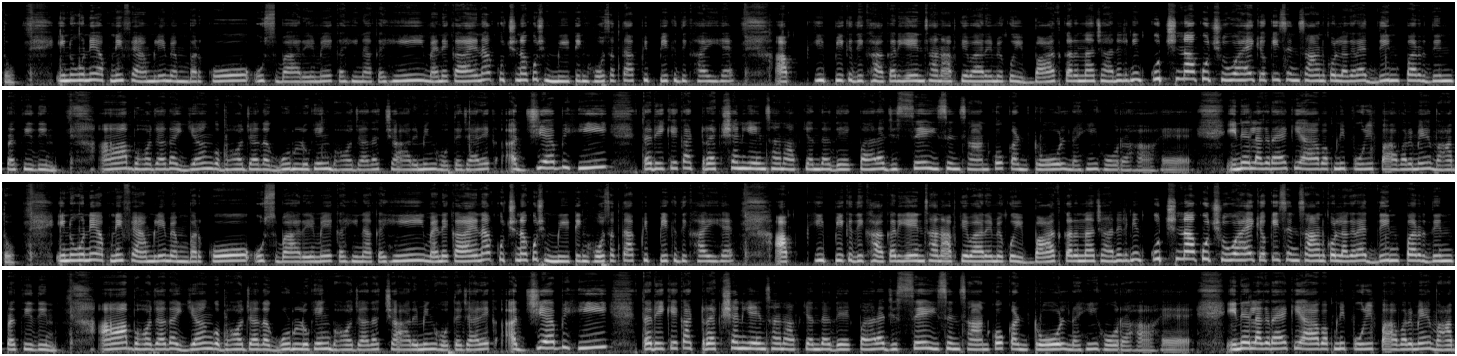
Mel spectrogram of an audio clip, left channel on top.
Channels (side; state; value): both; normal; correlation 0.80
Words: इन्होंने अपनी फैमिली मेम्बर को उस बारे में कहीं ना कहीं, मैंने कहा है ना कुछ मीटिंग हो सकता है, आपकी पिक दिखाई है, आपकी पिक दिखाकर ये इंसान आपके बारे में कोई बात करना चाह रहे हैं, लेकिन कुछ ना कुछ हुआ है, क्योंकि इस इंसान को लग रहा है दिन पर दिन प्रतिदिन आप बहुत ज़्यादा यंग, बहुत ज़्यादा गुड लुकिंग, बहुत ज़्यादा चार्मिंग होते जा रहे हैं। एक अजब ही तरीके का अट्रैक्शन ये इंसान आपके अंदर देख पा रहा है, जिससे इस इंसान को कंट्रोल नहीं हो रहा है। इन्हें लग रहा है कि आप अपनी पूरी पावर में, वहाँ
